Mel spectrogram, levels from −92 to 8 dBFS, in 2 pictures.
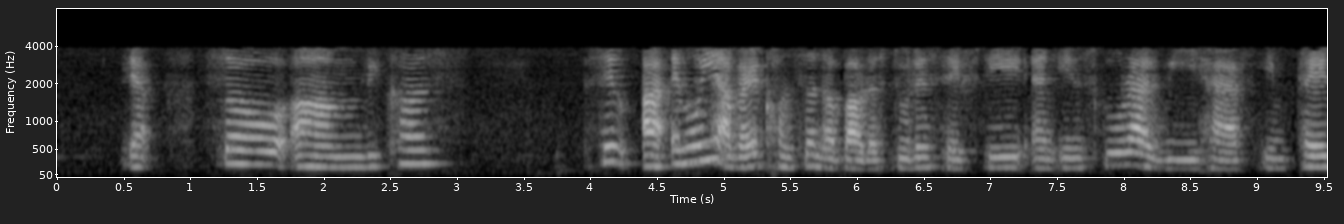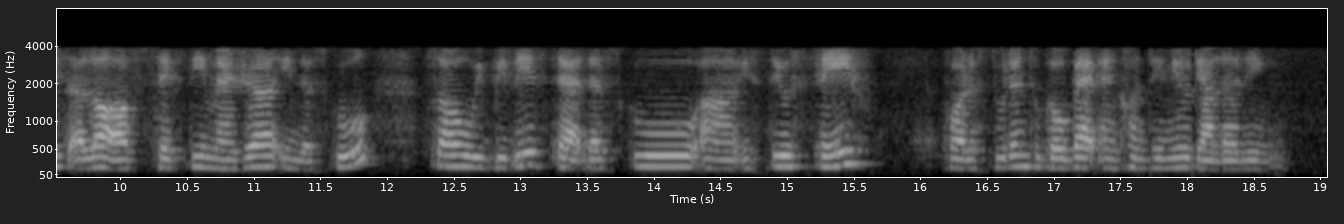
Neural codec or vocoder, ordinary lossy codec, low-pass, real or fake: none; AAC, 16 kbps; 7.2 kHz; real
